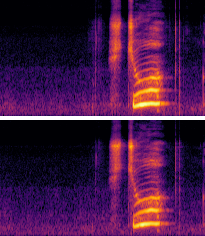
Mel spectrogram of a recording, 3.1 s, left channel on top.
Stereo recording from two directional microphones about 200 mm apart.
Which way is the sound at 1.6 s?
15° left (ahead or behind).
